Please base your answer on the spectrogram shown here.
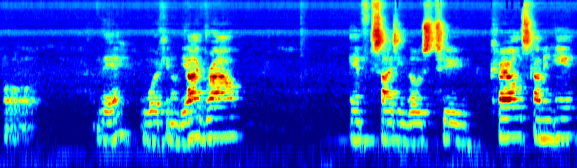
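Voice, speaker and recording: A man demonstrating charcoal drawing, talking slowly to himself as he works and repeating words under his breath. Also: mid-range voice, fairly even intonation. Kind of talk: thinking-aloud drawing demonstration. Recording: roomy, mic at a distance.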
